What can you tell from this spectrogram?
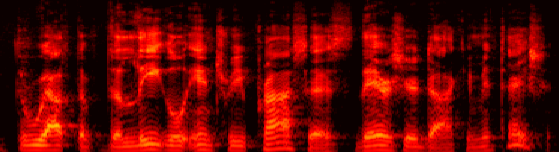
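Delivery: ordinary talk, nothing marked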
